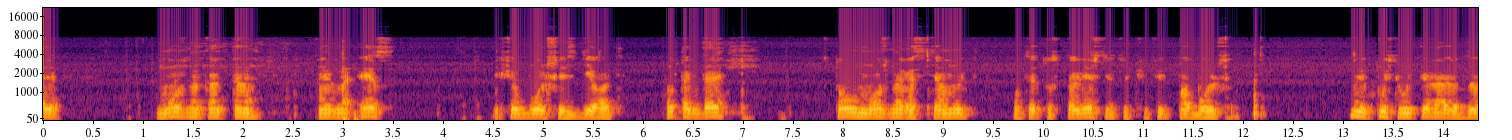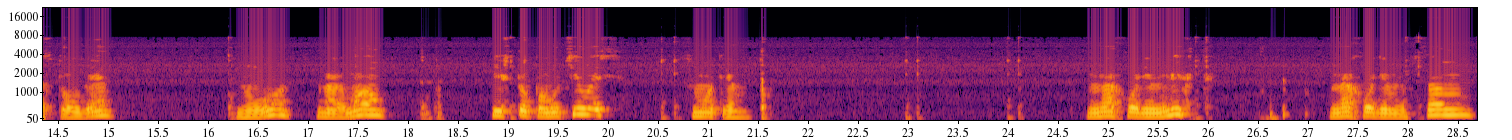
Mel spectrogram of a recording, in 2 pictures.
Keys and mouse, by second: 0.0 shift+click, 1.0 shift+click, 4.7-5.8 middle drag, 6.3 click, 7.7-9.0 middle drag, 10.5-12.0 drag, 12.3-13.4 middle drag, 14.8-16.4 middle drag, 17.7 middle click, 19.4 click, 23.2 click, 25.9 click, 28.2 click.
